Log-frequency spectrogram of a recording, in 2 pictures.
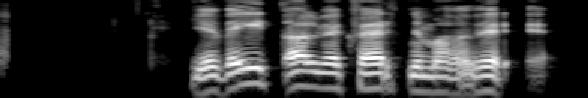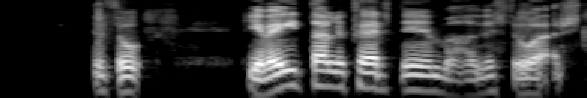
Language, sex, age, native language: Icelandic, male, 13, Icelandic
